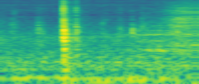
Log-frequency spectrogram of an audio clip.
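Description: A few soft, quick keystrokes on a computer keyboard while entering a Linux command, faint and close with quiet room tone around them.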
